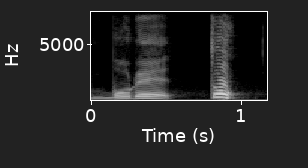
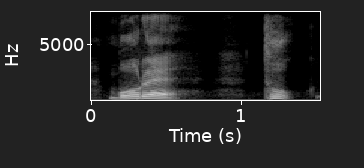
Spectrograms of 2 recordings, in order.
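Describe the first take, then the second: First: The second word starts with a tense tt sound. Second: The second word starts with a plain d sound. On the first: It is treated as one single compound meaning. The speaker calls it right. "모래 뚝 하고 에, 발음을 해줘야 돼요" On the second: Sand and bank are treated as two separate meanings. The speaker calls it wrong. "또 모래 둑 이거 안 됩니다"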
